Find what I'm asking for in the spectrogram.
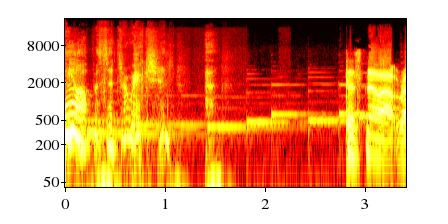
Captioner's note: Scrappy quiet gasp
